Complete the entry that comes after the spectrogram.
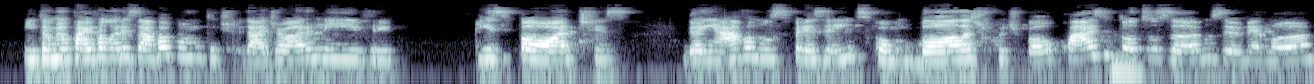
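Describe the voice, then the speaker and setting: This woman's high-pitched voice is bright and sharp, raised and projected at a moderate pace. Her intonation stays monotone and flat while her loudness swings widely. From southern Brazil, Porto Alegre. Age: 30s. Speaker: marathon runner. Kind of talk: podcast interview, personal story.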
